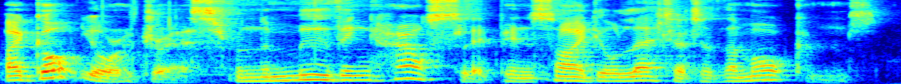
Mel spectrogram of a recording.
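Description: A man's voice: on the high side, sing-song, normal speed, warm tone, a little hiss or hum. A man playing a polite, formal correspondent voicing a letter in an audio drama.

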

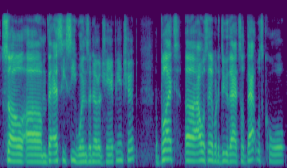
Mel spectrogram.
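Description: A man's voice: fairly high pitch, fairly even intonation, moderate pace, a bit bright, no room sound. An American man in his thirties chatting casually about games as a podcast co-host. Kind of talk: casual gaming chat. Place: small home room with acoustic foam. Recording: slightly dull, band-limited, dry sound.

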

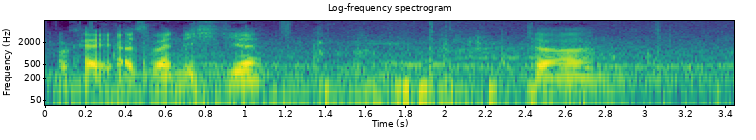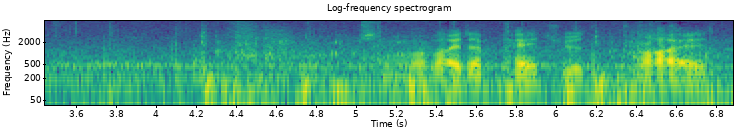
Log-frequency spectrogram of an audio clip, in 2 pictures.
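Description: Man with a cold, low voice, noisy headset — gameplay host. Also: lively intonation, takes it slowly. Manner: rambling, self-correcting. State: has a cold. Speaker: let's play host. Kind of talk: gameplay commentary.

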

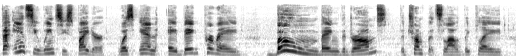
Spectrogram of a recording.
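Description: A middle-aged woman reads a picture book to small children. Her voice is bright and very animated, with a sing-song lilt. There is faint noise behind her. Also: medium pitch, slow pace. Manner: animated, sing-song, asks questions of young listeners. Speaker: teacher reading aloud to young children. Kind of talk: expressive children's storybook read-aloud. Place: small classroom or office, indoors.

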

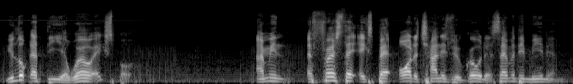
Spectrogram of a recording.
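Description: A man's voice: mid-range voice, expressive, brisk. An older man speaking as a business panelist on a handheld microphone, explaining in non-native English phrasing with grammatical slips. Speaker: manufacturer speaking as conference panelist. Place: conference stage, indoors, before an audience. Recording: noisy handheld mic in conference hall.

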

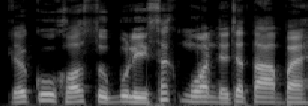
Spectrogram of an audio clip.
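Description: A tall, rich young boss talks bluntly and crudely, cocky and teasing, as a man reads him. The voice sits fairly high for a man and is recorded close and dry, like a character in a read-aloud novel. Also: little pitch movement, rapid-fire, no echo, lightly acted.

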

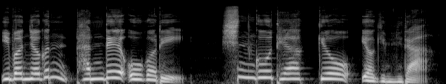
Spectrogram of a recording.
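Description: A woman delivers scripted subway announcements. Her voice is fairly high, with very lively intonation. She is formal and polite, enunciating carefully in a very dry recording. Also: measured pace, dry recording.

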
